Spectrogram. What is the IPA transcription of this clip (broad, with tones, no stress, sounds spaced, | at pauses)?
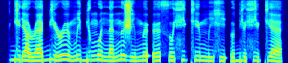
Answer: ɡʲ ø˥˩ ɾʲ ɑ˥˩ ɹ æ˨˥ bʲ ø˥˩ ɹ ø˥˩ m i˥˩ bʲ e˦ ŋʷ i˥˩ n æ˨ n ɯ˥˩ ʒ i˨ m ø˦ ʔ ø˨˥ θ u˨˥ fʲ ɯ˦ kʲ ø˦ m i˨ x i˨ ʔ ɯ˨˥ bʲ o˥˩ fʲ ø˥˩ kʲ æ˥˩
